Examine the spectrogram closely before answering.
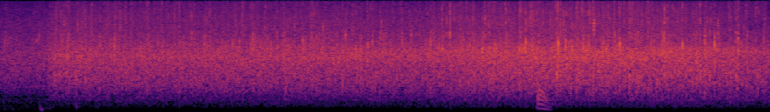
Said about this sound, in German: Ja, bitte einen warmen, ganz herzlichen Applaus für Peter Schaar.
